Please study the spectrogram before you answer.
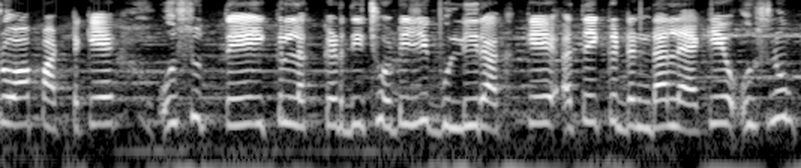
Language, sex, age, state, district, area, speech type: Punjabi, female, 18-30, Punjab, Mansa, rural, spontaneous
